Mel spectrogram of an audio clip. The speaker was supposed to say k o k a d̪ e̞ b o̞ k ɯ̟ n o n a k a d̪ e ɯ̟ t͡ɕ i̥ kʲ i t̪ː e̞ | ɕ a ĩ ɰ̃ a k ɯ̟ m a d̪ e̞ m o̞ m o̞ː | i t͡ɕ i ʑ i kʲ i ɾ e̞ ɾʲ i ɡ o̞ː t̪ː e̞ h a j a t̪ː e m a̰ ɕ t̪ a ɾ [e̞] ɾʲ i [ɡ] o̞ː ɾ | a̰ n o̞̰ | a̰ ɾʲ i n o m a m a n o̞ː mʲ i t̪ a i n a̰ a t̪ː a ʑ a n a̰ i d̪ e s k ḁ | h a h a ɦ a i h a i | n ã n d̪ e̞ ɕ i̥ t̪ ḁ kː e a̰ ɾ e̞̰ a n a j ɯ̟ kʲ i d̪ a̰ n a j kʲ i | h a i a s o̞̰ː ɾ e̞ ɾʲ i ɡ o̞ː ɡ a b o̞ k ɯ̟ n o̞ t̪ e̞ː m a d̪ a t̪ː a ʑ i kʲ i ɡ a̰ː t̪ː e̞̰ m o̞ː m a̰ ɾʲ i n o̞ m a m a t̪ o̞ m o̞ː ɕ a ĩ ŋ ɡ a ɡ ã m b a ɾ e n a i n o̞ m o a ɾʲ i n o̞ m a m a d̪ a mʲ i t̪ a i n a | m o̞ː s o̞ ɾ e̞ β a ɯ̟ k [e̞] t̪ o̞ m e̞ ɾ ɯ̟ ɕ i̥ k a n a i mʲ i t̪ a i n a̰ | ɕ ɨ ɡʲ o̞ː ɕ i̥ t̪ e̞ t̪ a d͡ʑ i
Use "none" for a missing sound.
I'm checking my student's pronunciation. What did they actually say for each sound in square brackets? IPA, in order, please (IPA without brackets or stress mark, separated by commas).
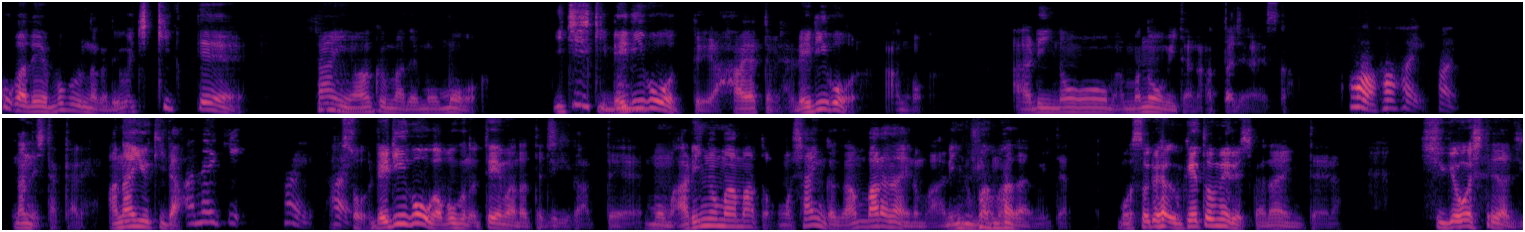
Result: e̞, ɡ, e̞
